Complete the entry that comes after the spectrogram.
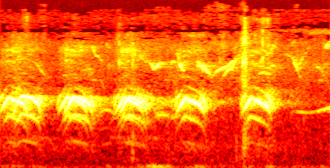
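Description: Crows caw outdoors on a morning walk, five harsh evenly spaced calls at a steady rhythm, moderately near and clear, with a faint sharp click in the middle and quiet background.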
